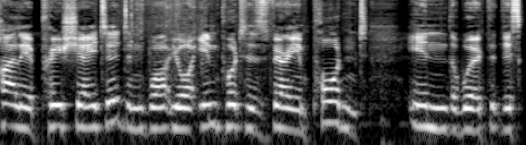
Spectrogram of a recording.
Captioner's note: speaking French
